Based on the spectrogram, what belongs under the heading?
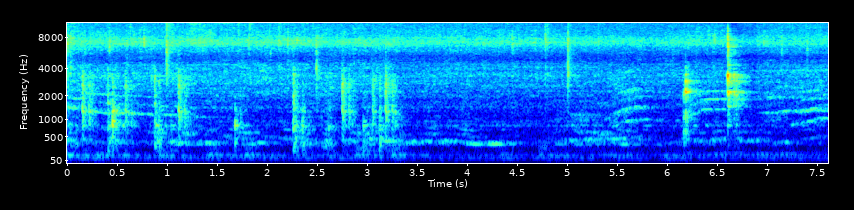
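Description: Chopped garlic and cumin seeds frying in hot oil in a kadhai, crackling with quick small pops, thick for the first few seconds and sparser after, with two louder sharp pops a little past the middle.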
